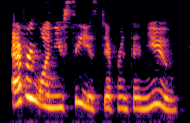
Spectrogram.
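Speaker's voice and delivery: plain reading voice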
